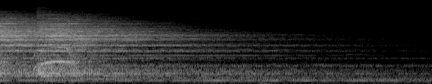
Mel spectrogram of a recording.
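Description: Suspended cymbal ringing out after a loud crash, its shimmer fading slowly over the few seconds. A couple of short swooping sounds sit on top of the ring near the start.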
